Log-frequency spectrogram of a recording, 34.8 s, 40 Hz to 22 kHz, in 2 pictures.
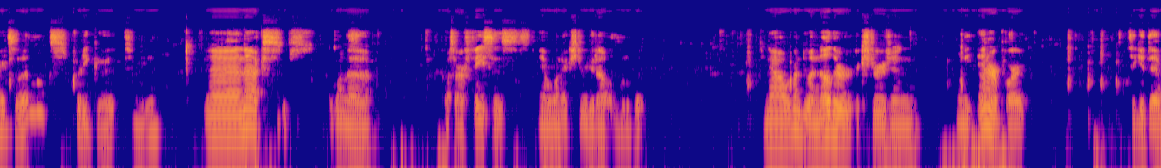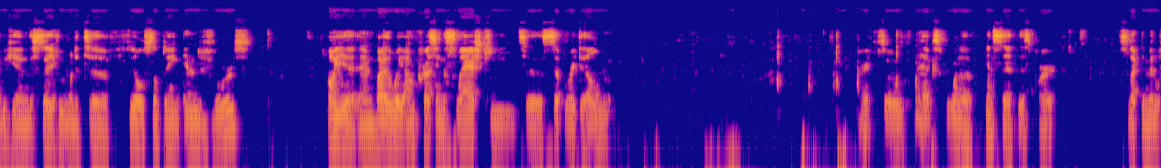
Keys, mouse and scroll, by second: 3.0 Tab, 3.9 Tab, 4.4 ctrl+Tab, 5.5 ctrl+Tab, 6.7 click, 8.3 click, 8.3 e, 12.0 a, 13.7 KP_Divide, 17.5 e, 19.8 KP_3, 20.4 KP_Divide, 21.4 KP_3, 22.4 z, 24.0 g, 26.2 z, 26.7 z, 28.2 KP_Divide, 29.8 z, 31.7 i.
